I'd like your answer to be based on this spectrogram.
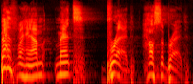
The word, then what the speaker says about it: Bethlehem: The word Bethlehem, Bethlehem is how you say it in Hebrew, Bethlehem.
